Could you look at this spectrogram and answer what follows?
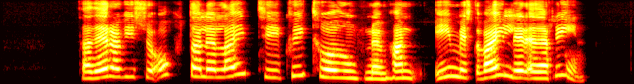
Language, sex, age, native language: Icelandic, female, 50-59, Icelandic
